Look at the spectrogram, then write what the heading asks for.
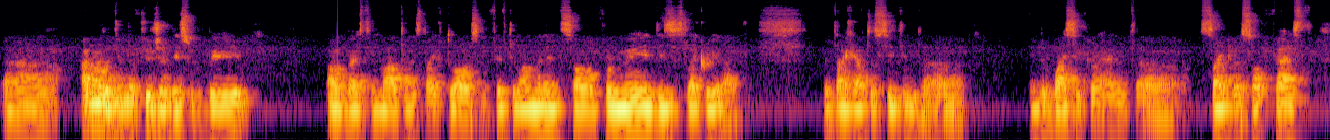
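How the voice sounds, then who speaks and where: A man in his thirties talks in a loose, meandering way, full of little filler phrases. His voice sits low and sounds warm and relaxed. The room around him is echoey, so his words ring a little. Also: normal speed. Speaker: self-help vlogger. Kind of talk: casual motivational monologue. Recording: roomy echo.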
